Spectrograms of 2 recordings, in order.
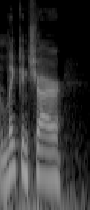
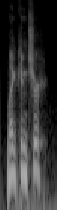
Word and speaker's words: Lincolnshire: the UK near the Lincolnshire coast. I know I'm saying that in American. It's Lincolnshire. Lincolnshire, is that how they say it?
